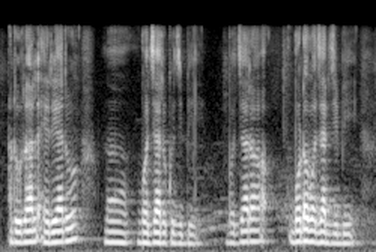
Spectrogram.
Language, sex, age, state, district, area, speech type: Odia, male, 18-30, Odisha, Mayurbhanj, rural, spontaneous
